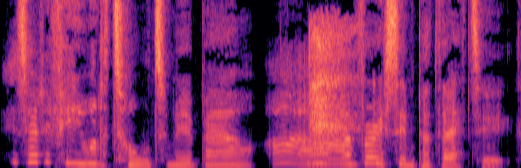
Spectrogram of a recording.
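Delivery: high mock sympathetic. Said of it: "And she says".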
